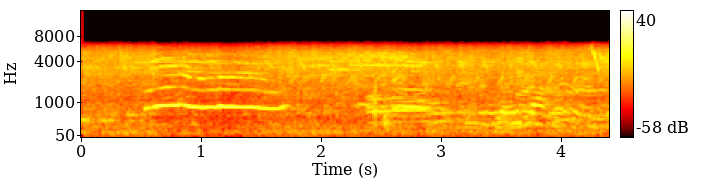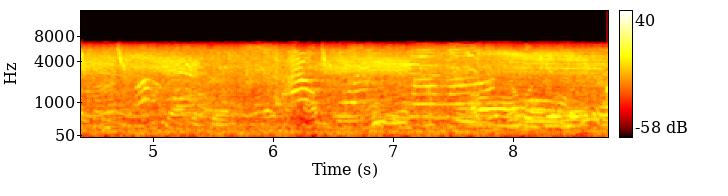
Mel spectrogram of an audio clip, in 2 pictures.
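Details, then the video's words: Asian small-clawed otters in an enclosure at the Atlanta Zoo, 2006, giving high, thin squeaks and quick chirps, some steady whistled notes and others sharply rising or falling, over the constant chatter of visitors and children. "Otters squeaking"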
